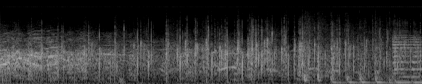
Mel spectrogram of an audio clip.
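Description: Audience applauding, a dense patter of clapping. Band music comes in near the end.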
